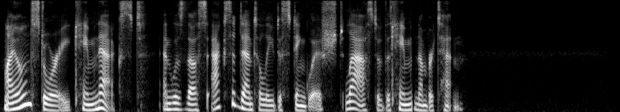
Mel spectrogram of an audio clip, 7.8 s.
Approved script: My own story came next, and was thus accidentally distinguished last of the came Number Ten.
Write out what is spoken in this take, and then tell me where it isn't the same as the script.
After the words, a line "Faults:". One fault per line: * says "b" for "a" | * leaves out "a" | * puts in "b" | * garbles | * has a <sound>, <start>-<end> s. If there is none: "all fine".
My own story came next, and was thus accidentally distinguished last of the came Number Ten.
Faults:
all fine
